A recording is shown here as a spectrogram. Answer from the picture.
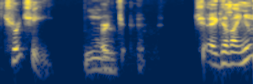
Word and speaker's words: Czuchry: His name is Matt Chizachary. I just like hearing him say that. How do you spell that, Jewel? It's CZUCHRY. Yeah, CZUCH. RY. I think it's UCH. I think it's Churchy.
